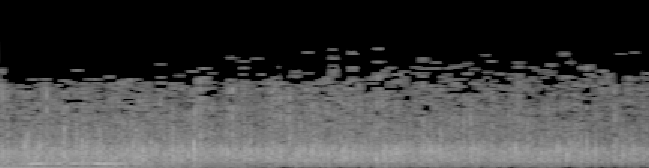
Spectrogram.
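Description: Congregation applauding: a steady, even clapping noise. Low sustained backing music fades out under it within the first two seconds.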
